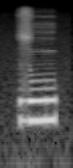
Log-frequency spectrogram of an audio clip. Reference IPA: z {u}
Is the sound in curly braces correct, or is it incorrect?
correct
